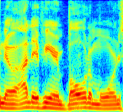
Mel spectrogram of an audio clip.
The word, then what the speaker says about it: Baltimore: I live here in Baltimore, and sometimes people say Balmer. They don't even put the fucking T's in. Balmer. Balmer. There ain't no fucking T, nothing in it.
